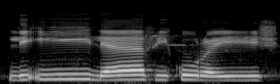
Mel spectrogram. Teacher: یا ساکن سے پہلے حمزہ کے نیچے زیر یا مدہ ہو رہا ہے، دو حرکت کھینچ کے ادا کریں گے · لام کے اوپر کھڑی زبر ہے تو کھڑی زبر کو دو حرکت کھینچ کے ادا کرتے ہیں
